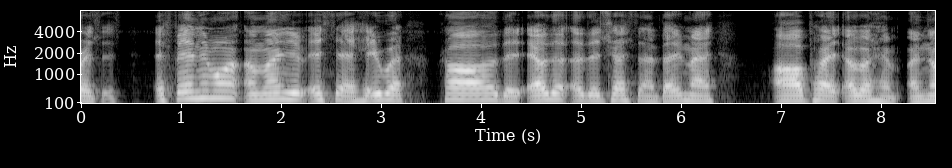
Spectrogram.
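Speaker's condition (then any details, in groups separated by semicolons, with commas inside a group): Cerebral palsy; spine surgery; able to walk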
